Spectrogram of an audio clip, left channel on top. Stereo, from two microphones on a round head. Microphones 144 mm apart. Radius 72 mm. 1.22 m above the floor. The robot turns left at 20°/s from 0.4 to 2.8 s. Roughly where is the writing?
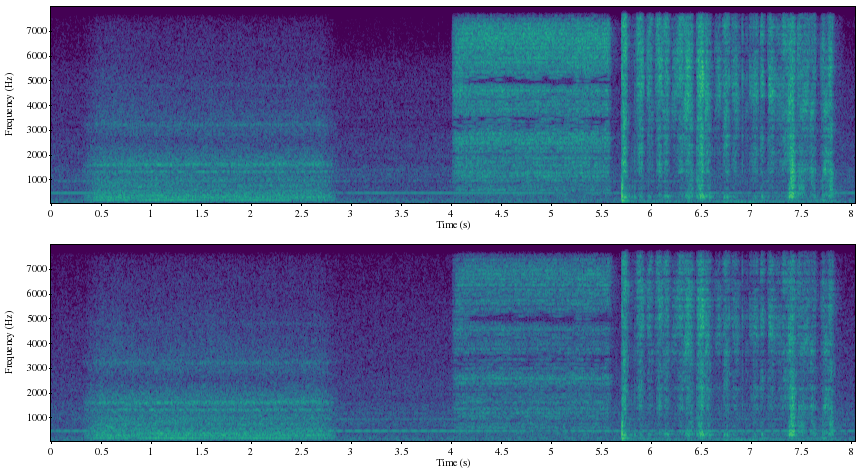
Left.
